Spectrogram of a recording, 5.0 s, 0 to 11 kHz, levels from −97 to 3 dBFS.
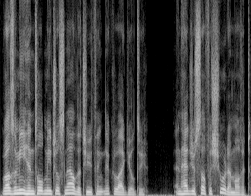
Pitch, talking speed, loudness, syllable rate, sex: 140 Hz, 205 wpm, -17 LUFS, 6.0 syllables/s, male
